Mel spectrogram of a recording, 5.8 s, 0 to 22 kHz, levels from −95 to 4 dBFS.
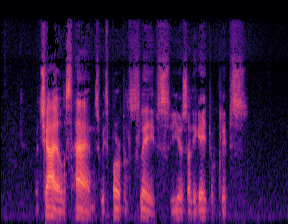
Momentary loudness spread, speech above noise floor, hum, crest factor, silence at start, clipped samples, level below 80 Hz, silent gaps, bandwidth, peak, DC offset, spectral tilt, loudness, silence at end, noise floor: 16 LU; 42 dB; none; 26 dB; 0.75 s; under 0.1%; -68 dBFS; none; 16.5 kHz; -2 dBFS; under 0.1%; -1.5 dB/octave; -25 LUFS; 0.85 s; -69 dBFS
